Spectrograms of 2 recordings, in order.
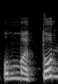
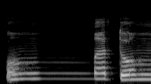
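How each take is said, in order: First: The word ends with a plain n sound. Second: The word ends with a nasalized m sound. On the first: The speaker calls it wrong. "अब इसको हम उम्मतुन नहीं पढ़ेंगे" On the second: The speaker calls it right. "उम इस पे गुन्ना करते हुए उम्मतुम दोनों पे अकमल गुन्ना करेंगे"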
